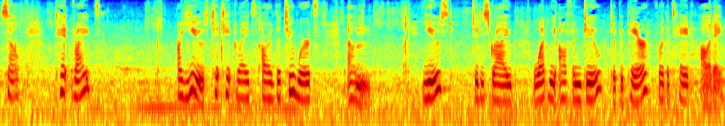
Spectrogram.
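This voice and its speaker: A Vietnamese-accented woman with a cold and sore throat gives a spoken English vocabulary lesson as a teacher, haltingly and repeating key words. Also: fairly low pitch, a little mellow, slight background noise, poor audio.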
